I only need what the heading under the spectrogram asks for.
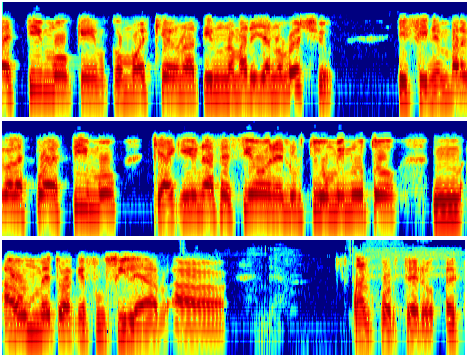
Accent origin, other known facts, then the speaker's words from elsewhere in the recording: Granada, Andalusia, Spain; Es que como somos granadinos, pues se nos va la boca.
